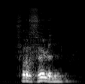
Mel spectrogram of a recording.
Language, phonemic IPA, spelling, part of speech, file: Dutch, /vərˈvʏlə(n)/, vervullen, verb, Nl-vervullen.ogg
- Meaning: to fulfill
